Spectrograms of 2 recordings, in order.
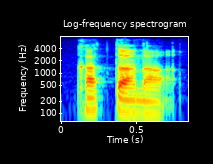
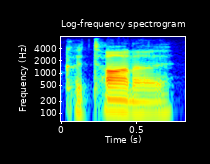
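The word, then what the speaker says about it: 刀: By the way, this particular character may also be pronounced katana or katana if you're pronouncing it in a Western accent.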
